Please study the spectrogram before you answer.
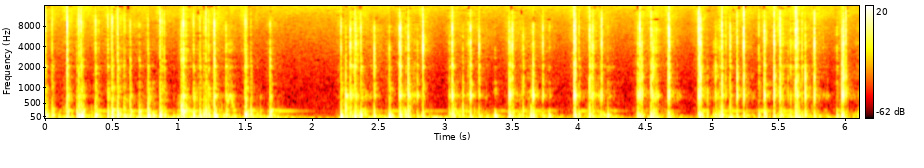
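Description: An empty pink plastic cup, turned upside down, is tapped rapidly on its sides and base with long nails. The taps form a dense stream of short, dry clicks with a hollow low thump, broken by a brief pause near two seconds before the fast tapping resumes.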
